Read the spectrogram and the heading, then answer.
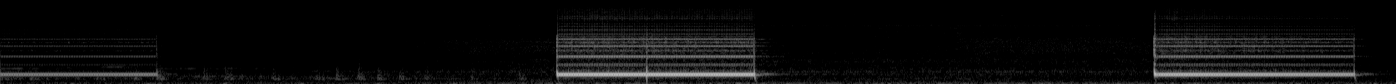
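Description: A telephone line tone sounds as a phone number is dialed, in three steady two-second bursts separated by long, quiet pauses, clear with no voices.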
